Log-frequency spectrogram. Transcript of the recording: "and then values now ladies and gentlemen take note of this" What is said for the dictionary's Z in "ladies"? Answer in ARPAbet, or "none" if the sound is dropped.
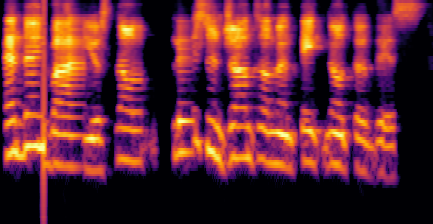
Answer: S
